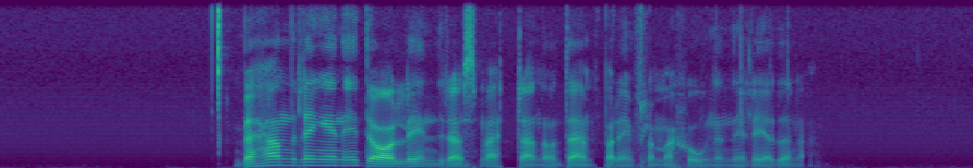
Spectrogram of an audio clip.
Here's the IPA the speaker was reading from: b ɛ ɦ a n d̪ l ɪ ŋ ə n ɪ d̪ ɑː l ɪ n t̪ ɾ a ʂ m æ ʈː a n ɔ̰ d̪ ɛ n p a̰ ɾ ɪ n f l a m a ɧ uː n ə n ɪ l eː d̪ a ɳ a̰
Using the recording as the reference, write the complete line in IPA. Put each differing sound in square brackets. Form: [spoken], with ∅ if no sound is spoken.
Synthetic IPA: b ɛ ɦ a n d̪ l ɪ ŋ ə n ɪ d̪ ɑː l ɪ n [d̪] ɾ a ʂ m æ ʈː a n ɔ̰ d̪ ɛ [m] p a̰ ɾ ɪ n f l a m a ɧ uː n ə n ɪ l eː d̪ a ɳ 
